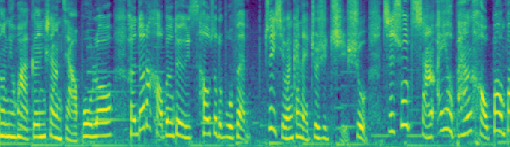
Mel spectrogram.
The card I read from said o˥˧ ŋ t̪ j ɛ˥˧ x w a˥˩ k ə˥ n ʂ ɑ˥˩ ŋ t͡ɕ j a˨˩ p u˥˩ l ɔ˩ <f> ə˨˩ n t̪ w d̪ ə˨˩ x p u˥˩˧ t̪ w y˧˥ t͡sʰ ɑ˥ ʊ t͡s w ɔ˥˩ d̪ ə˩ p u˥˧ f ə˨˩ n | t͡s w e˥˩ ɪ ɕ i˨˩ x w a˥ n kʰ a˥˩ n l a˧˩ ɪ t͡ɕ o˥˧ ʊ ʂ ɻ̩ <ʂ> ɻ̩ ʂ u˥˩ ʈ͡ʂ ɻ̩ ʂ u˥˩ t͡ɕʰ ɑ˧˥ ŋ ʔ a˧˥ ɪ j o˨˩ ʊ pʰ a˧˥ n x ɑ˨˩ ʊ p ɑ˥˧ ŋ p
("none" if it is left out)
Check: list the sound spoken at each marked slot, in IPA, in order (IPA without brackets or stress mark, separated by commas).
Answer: x, ʈ͡ʂ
